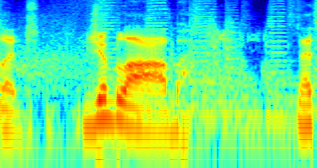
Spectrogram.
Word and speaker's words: de Blob: know how to spell that is how you spell it juh blah blah that's how it's pronounced it's a it's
